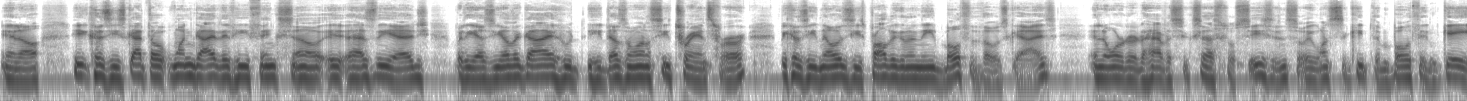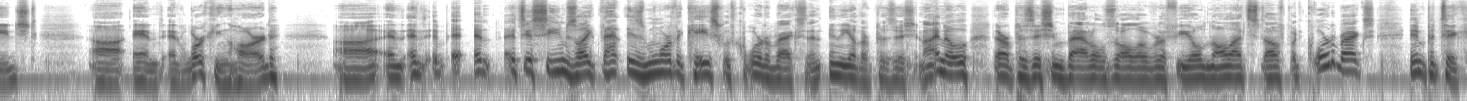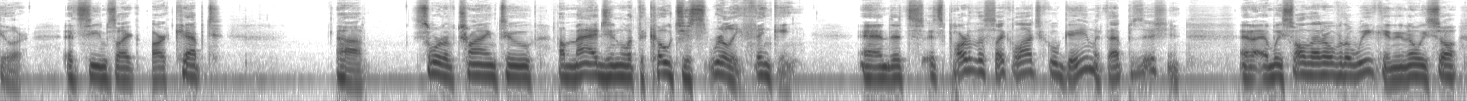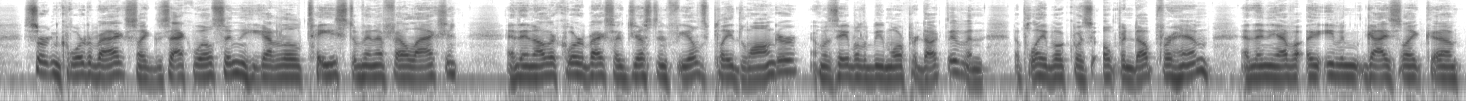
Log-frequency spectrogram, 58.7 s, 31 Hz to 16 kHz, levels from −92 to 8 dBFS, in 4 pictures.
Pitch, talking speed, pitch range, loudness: 130 Hz, 190 wpm, 125-145 Hz, -25 LUFS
